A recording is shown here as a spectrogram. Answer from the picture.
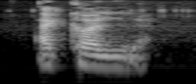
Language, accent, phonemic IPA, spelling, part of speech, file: French, Canada, /a.kɔl/, accolent, verb, LL-Q150 (fra)-accolent.wav
- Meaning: third-person plural present indicative/subjunctive of accoler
